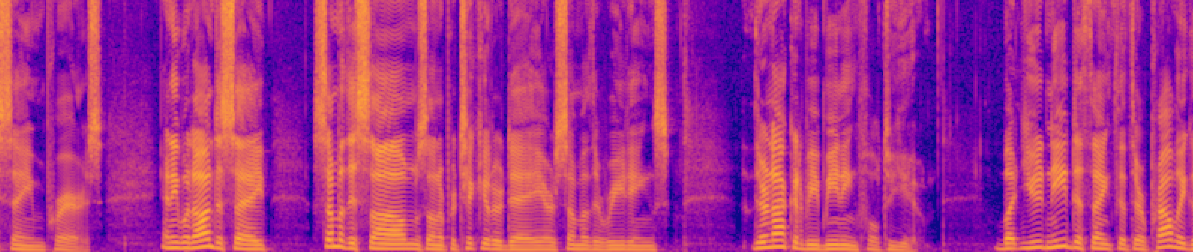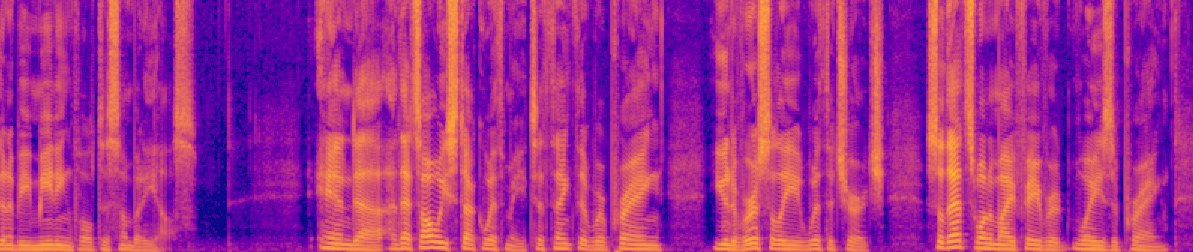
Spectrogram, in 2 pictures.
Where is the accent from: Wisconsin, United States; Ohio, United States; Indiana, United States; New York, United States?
Indiana, United States; Beech Grove; I grew up in Beech Grove.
